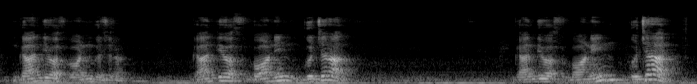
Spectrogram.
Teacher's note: So the focus is on the word Gujarat. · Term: neutral focus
